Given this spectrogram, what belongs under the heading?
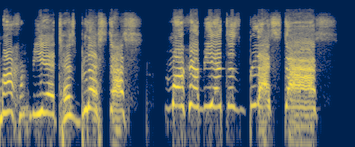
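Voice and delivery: screamed at a very high, shrill pitch. Voicing fleeing figures as they run off: screaming. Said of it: "just screaming".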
